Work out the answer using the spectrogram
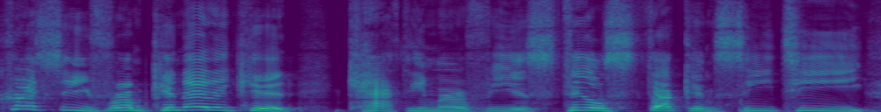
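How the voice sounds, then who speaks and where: A livestream host commenting casually on clips in a playful, expressive way, with silly exclamations. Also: mid-range voice, measured pace.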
